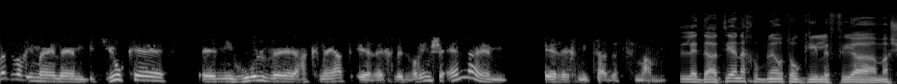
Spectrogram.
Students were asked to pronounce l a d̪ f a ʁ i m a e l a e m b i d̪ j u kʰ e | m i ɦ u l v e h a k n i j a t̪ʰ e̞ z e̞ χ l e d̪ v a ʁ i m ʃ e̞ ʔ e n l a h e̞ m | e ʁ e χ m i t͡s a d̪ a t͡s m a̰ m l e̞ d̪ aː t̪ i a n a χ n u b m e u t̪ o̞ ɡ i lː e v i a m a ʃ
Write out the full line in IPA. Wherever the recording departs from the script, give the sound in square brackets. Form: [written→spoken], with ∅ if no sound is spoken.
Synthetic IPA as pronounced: l a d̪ [f→v] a ʁ i m a e l [a→e] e m b i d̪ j u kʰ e | m i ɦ u l v e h a k n [i→a] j a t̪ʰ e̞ [z→ʁ] e̞ χ l e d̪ v a ʁ i m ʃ e̞ ʔ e n l a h e̞ m | e ʁ e χ m i t͡s a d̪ a t͡s m a̰ m l e̞ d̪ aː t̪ i a n a χ n u b [m→n] e [u→o] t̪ o̞ ɡ i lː e [v→f] i a m a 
